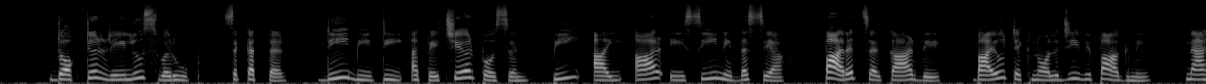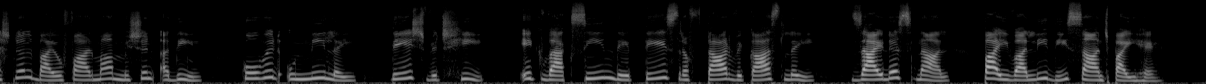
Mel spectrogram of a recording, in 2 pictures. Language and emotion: Punjabi, neutral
